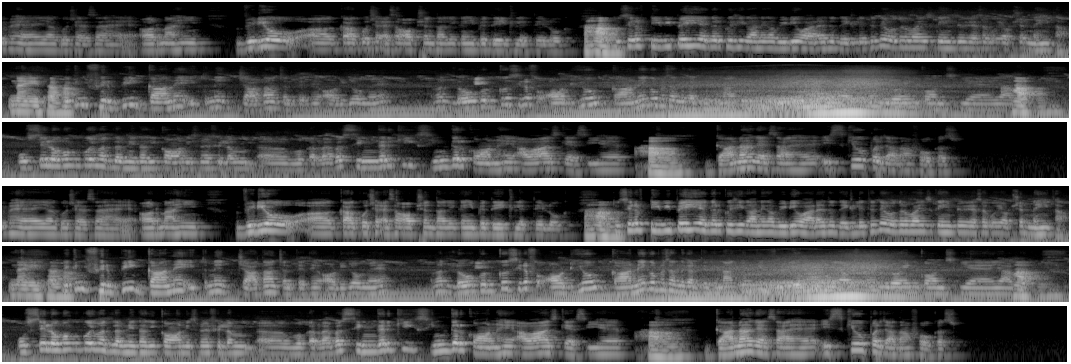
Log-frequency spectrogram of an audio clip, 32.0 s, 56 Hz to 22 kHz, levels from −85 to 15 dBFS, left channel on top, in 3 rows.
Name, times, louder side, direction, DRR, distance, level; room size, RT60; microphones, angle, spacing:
voice 1, 0.0-2.0 2.3-5.6 6.1-10.7 11.3-14.6 15.0-20.9 21.5-27.5 28.5-30.9, right 3 dB, 55° right, 0.3 m, -28 dB
voice 2, 5.8-6.2 10.7-11.4 20.7-21.1 27.7-28.2, left 4 dB, 45° left, 0.3 m, -23 dB
sound 1, 10.1-10.6 11.6-11.7 12.3-22.2 22.5-25.1, left 1 dB, ahead, 0.6 m, -24 dB
2.1 x 2.0 x 3.2 m
head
